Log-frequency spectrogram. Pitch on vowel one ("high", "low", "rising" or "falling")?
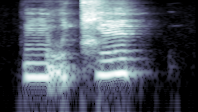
rising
